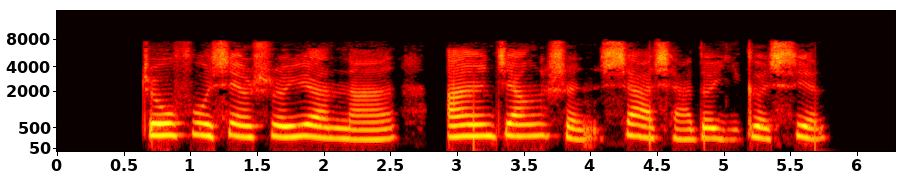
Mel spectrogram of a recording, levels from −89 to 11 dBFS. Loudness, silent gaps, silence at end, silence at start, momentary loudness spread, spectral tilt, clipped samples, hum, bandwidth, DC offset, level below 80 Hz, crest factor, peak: -20 LUFS; 2.85-2.89 s; 0.55 s; 0.65 s; 7 LU; -2.5 dB/octave; under 0.1%; none; 8.2 kHz; under 0.1%; -62 dBFS; 16 dB; -4 dBFS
